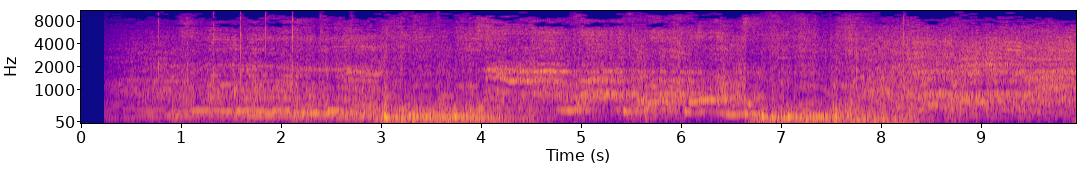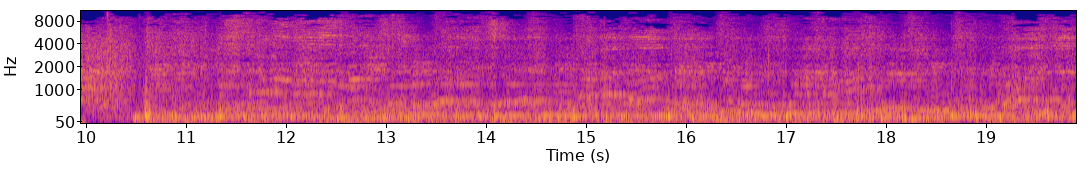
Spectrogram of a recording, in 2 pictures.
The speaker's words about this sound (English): and the crowd sang along with them. Check it out.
